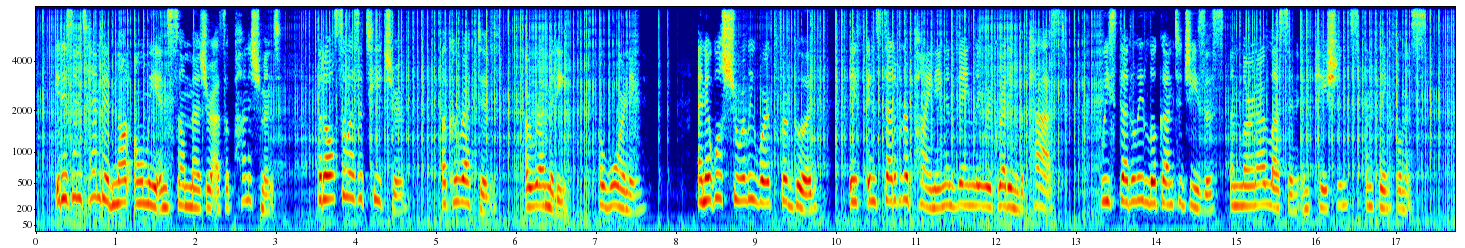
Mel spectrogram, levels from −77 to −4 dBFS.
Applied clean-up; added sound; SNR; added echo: none; Squeak; 14 dB; none.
